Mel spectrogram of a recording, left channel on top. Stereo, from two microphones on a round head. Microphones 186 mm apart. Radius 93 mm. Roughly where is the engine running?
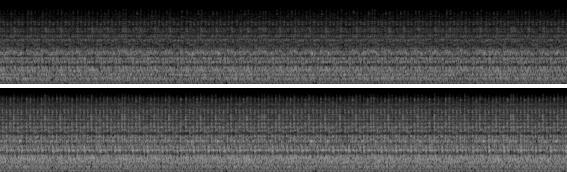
Right.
